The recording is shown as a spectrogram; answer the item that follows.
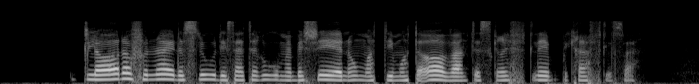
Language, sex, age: Norwegian, female, 22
